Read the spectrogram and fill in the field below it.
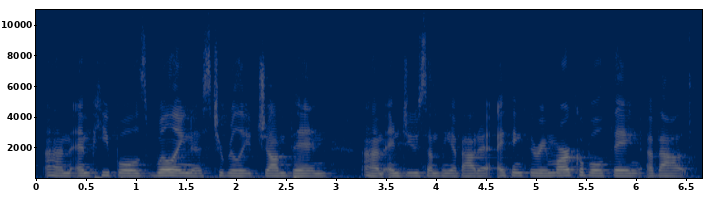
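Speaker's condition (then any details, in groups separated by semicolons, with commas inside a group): No condition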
